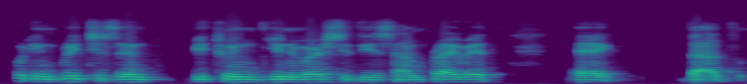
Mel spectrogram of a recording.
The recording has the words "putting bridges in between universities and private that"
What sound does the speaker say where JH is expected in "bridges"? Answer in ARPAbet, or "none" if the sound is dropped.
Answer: CH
